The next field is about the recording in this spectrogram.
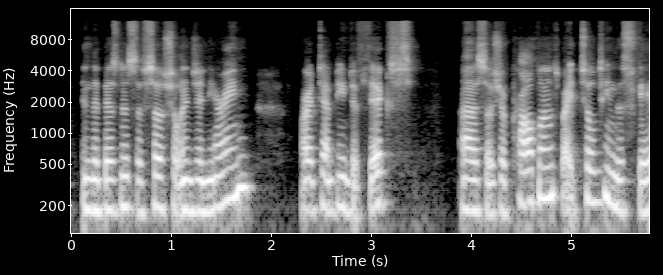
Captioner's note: none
